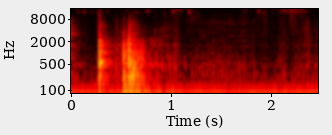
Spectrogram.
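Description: Two short clacks close together as a kitchen knife is handled and knocks against the cardboard knife boxes, followed by quiet handling.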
